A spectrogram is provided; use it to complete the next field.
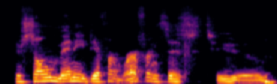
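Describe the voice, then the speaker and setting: His voice a bit breathy and fairly high, a man talks with lively intonation. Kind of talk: live stream call-in debate wrap-up. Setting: live stream.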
